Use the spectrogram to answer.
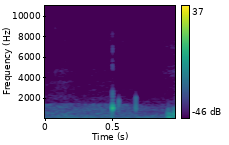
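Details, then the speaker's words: Infant's hiccup: a single sharp, brief voiced catch with small soft sounds after. "hi cameron oh what's up have you got the hiccups is that yes oh there's another one oh what's up you're trying to talk to me"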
